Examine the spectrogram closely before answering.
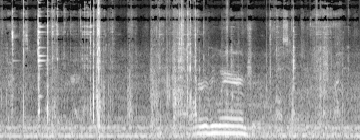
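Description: Metal pieces clank and scrape against a concrete floor.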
